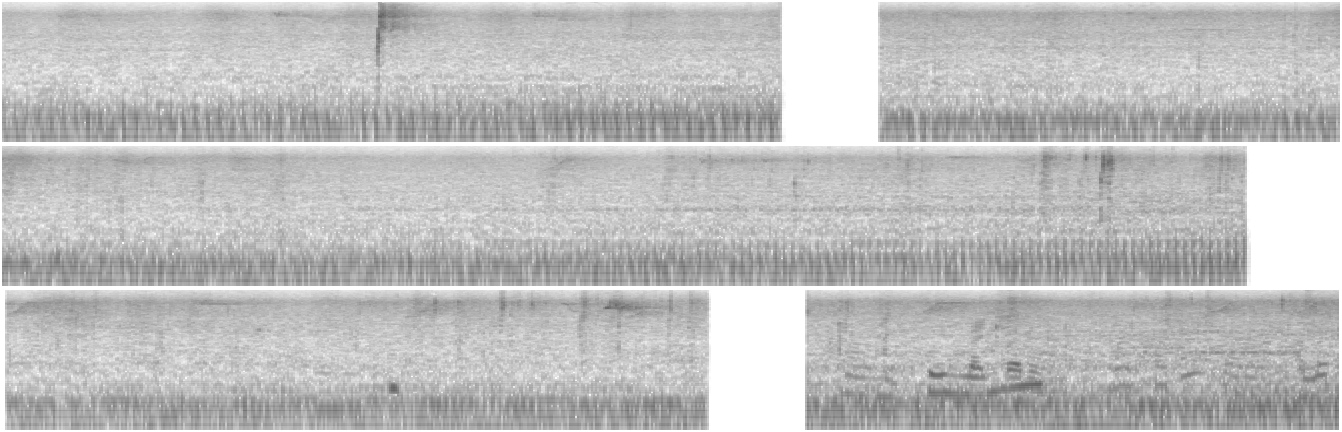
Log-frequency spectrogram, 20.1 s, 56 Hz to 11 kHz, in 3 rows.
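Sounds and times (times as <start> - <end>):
steady low rumble: 0.0 - 12.9.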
